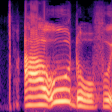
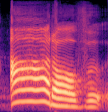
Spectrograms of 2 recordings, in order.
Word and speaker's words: out of: 한 번만 짚어 드릴게요 out of 이렇게 내 음절로 읽지 마시고요 얘는 out of 이렇게 3음절로 읽으시면 돼요 out of the car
